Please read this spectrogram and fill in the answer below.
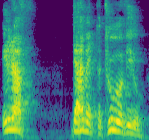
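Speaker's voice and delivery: high, loud bellow of a father; fed-up father shouting down his daughters; furious shout. Acted. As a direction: roar to stop the fight.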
